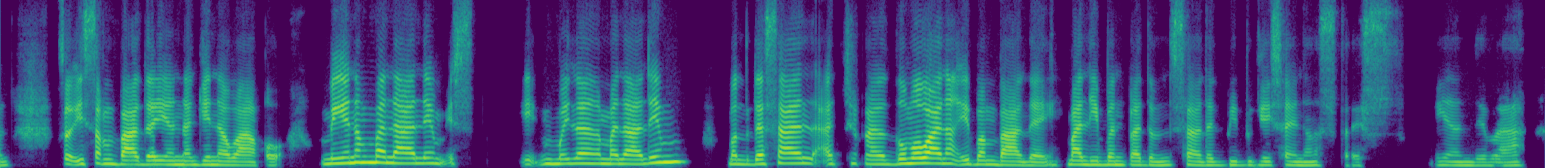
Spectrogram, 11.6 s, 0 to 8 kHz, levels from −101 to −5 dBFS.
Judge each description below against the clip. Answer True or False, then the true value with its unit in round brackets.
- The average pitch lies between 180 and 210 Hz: True (190 Hz)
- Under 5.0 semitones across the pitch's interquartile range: False (5.4 semitones)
